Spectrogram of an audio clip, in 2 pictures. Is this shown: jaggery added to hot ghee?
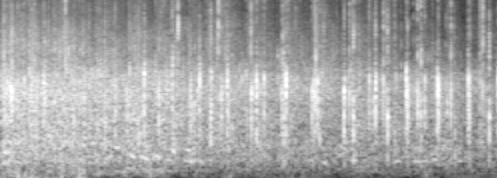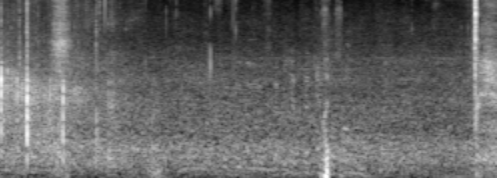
no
